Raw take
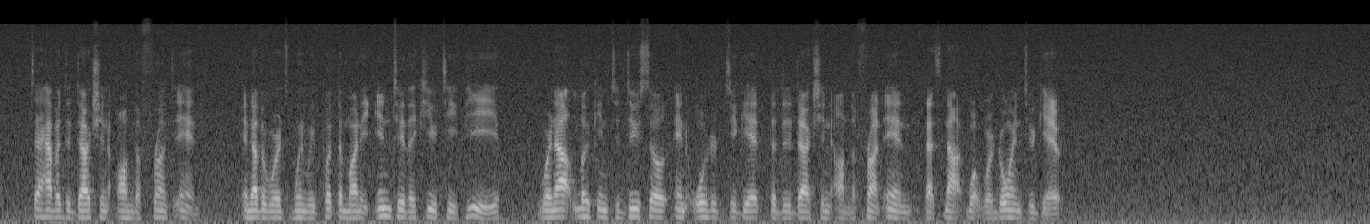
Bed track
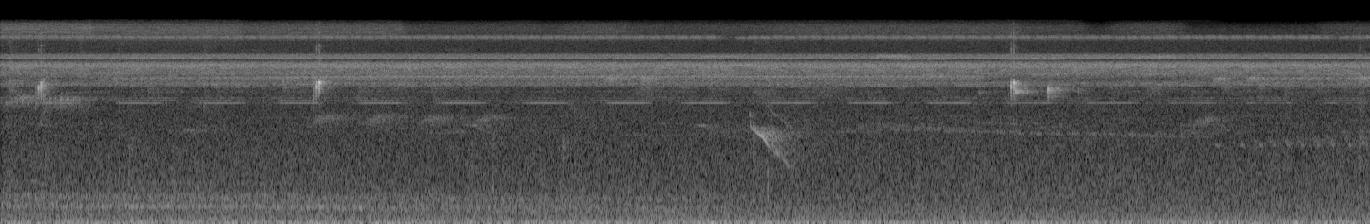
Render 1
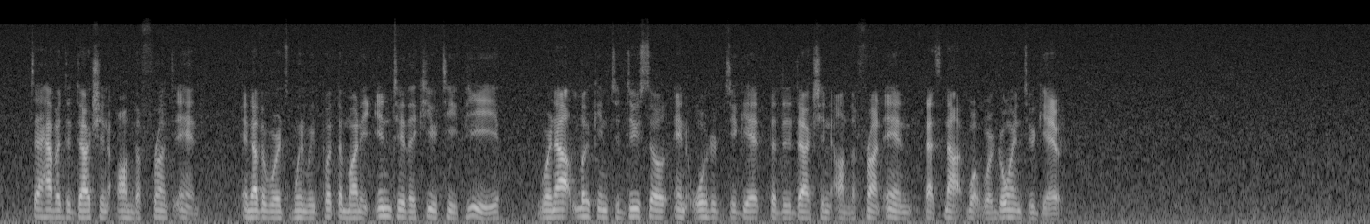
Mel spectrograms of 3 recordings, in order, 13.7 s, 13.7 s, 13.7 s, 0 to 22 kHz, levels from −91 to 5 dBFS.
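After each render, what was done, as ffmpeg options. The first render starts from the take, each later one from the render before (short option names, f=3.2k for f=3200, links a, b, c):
-af "afftdn=nr=6:nf=-46"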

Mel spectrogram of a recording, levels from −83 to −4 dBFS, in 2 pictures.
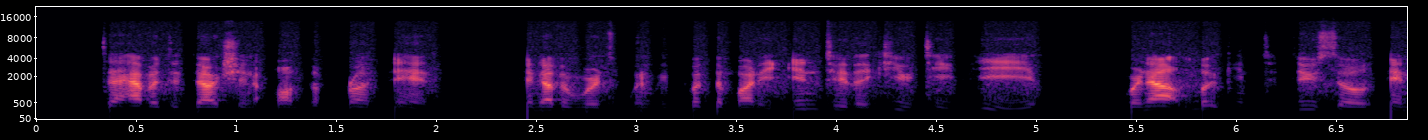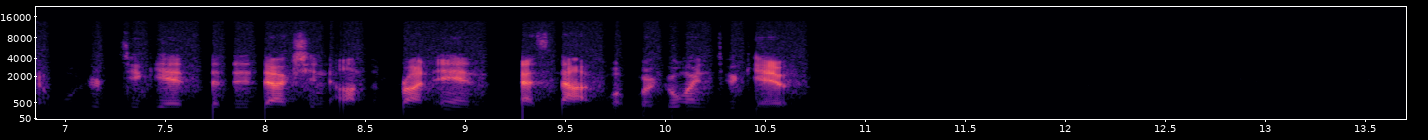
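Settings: -af "highpass=f=1.2k:w=0.5412,highpass=f=1.2k:w=1.3066,agate=range=-24dB:threshold=-41dB:ratio=16:detection=peak"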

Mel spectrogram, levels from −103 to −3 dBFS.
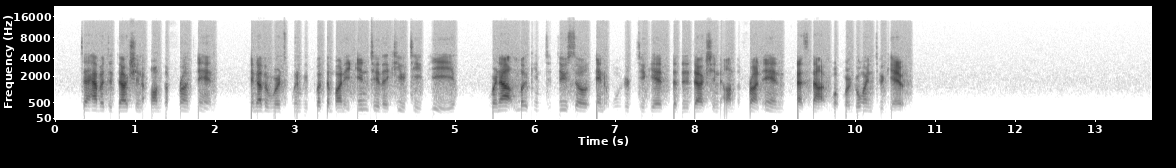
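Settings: -af "volume=-2dB"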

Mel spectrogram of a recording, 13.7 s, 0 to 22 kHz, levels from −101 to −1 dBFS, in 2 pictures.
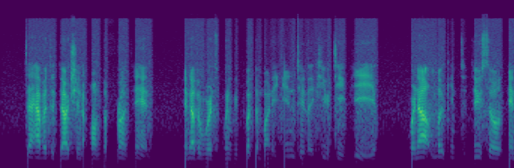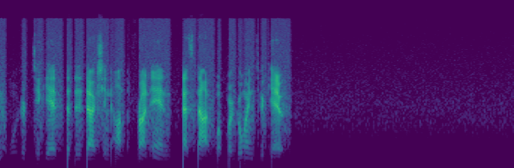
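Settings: -filter_complex "[0:a]asettb=1/sr,asplit=3[a][b][c];[a]atrim=end=3.374[d];[b]atrim=start=3.37:end=4.36,asetpts=PTS-STARTPTS,afade=t=in:d=0.004:c=qsin,afade=t=out:st=0.986:d=0.004:c=qsin,acompressor=threshold=-43dB:ratio=6:attack=3.2:release=140:knee=1:detection=peak[e];[c]atrim=start=4.356[f];[d][e]acrossfade=d=0.004:c1=hsin:c2=qsin[g];[g][f]acrossfade=d=0.004:c1=qsin:c2=hsin"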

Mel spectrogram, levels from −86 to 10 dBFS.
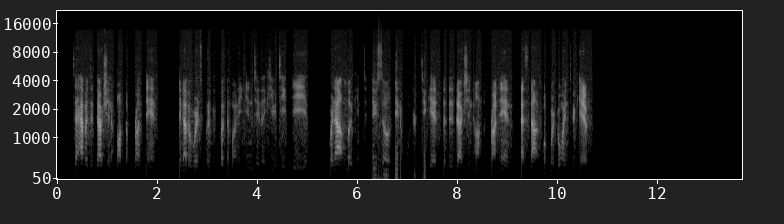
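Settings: -filter_complex "[0:a]asettb=1/sr,asplit=3[a][b][c];[a]atrim=end=2.514[d];[b]atrim=start=2.51:end=3.77,asetpts=PTS-STARTPTS,afade=t=in:d=0.004:c=qsin,afade=t=out:st=1.256:d=0.004:c=qsin,asplit=2[e][f];[f]adelay=17,volume=-5dB[g];[e][g]amix=inputs=2:normalize=0,atrim=end_sample=55566[h];[c]atrim=start=3.766[i];[d][h]acrossfade=d=0.004:c1=hsin:c2=qsin[j];[j][i]acrossfade=d=0.004:c1=qsin:c2=hsin,asettb=1/sr,asplit=3[k][l][m];[k]atrim=end=6.054[n];[l]atrim=start=6.05:end=7.43,asetpts=PTS-STARTPTS,afade=t=in:d=0.004:c=qsin,afade=t=out:st=1.376:d=0.004:c=qsin,aeval=exprs='(tanh(28.2*val(0)+0.35)-tanh(0.35))/28.2':c=same[o];[m]atrim=start=7.426[p];[n][o]acrossfade=d=0.004:c1=hsin:c2=qsin[q];[q][p]acrossfade=d=0.004:c1=qsin:c2=hsin,asettb=1/sr,asplit=3[r][s][t];[r]atrim=end=8.134[u];[s]atrim=start=8.13:end=8.8,asetpts=PTS-STARTPTS,afade=t=in:d=0.004:c=qsin,afade=t=out:st=0.666:d=0.004:c=qsin,equalizer=f=470:w=1.3:g=-8[v];[t]atrim=start=8.796[w];[u][v]acrossfade=d=0.004:c1=hsin:c2=qsin[x];[x][w]acrossfade=d=0.004:c1=qsin:c2=hsin"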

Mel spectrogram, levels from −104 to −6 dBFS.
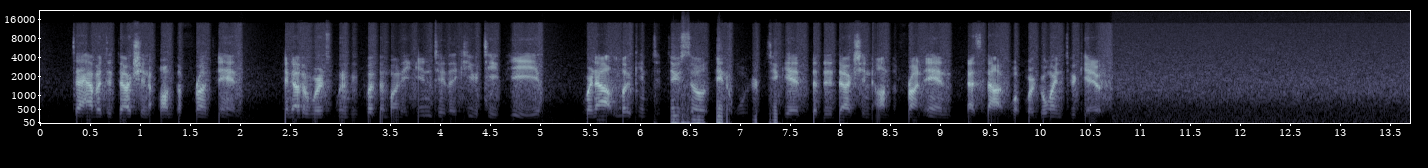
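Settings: -af "alimiter=limit=-22.5dB:level=0:latency=1:release=14,areverse,acompressor=mode=upward:threshold=-45dB:ratio=2.5,areverse"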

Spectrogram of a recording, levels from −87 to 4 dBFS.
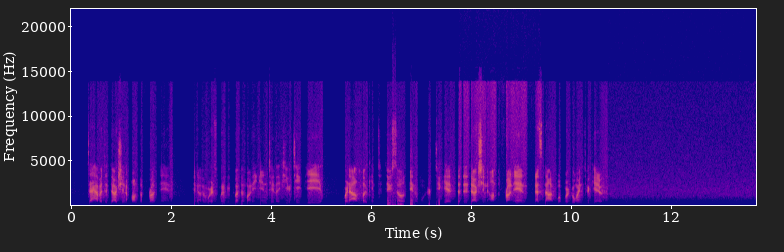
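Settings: -filter_complex "[0:a]asplit=3[a][b][c];[a]afade=t=out:st=1.65:d=0.02[d];[b]acompressor=threshold=-44dB:ratio=12:attack=3.2:release=140:knee=1:detection=peak,afade=t=in:st=1.65:d=0.02,afade=t=out:st=2.78:d=0.02[e];[c]afade=t=in:st=2.78:d=0.02[f];[d][e][f]amix=inputs=3:normalize=0,asettb=1/sr,asplit=3[g][h][i];[g]atrim=end=7.754[j];[h]atrim=start=7.75:end=9.4,asetpts=PTS-STARTPTS,afade=t=in:d=0.004:c=qsin,afade=t=out:st=1.646:d=0.004:c=qsin,aemphasis=mode=production:type=75kf[k];[i]atrim=start=9.396[l];[j][k]acrossfade=d=0.004:c1=hsin:c2=qsin[m];[m][l]acrossfade=d=0.004:c1=qsin:c2=hsin"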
